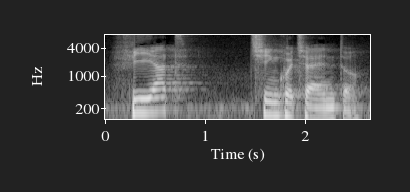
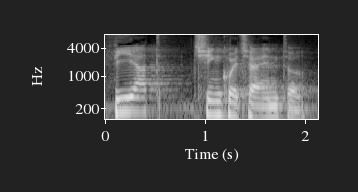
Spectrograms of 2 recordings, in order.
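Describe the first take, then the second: No difference in how they are said.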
